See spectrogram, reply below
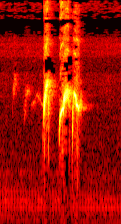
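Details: Female Red-whiskered bulbul kept as a lure bird, singing in the full 'sổ bọng' style used to train bulbuls' morning song; a brief phrase of three clear, slurred whistled notes, the first sharp, the last two linked, over faint low hum.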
